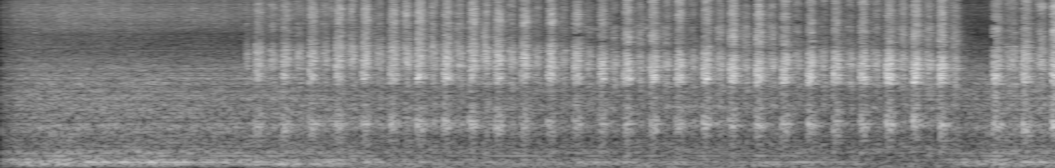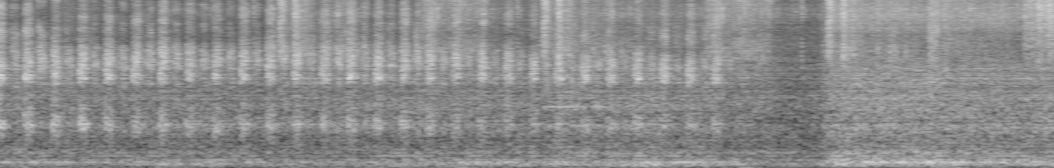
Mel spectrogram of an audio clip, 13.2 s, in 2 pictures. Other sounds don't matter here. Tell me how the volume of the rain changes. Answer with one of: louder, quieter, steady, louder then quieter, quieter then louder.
quieter then louder.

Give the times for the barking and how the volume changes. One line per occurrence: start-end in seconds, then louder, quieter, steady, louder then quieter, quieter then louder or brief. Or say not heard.
1.5-11.2 steady.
